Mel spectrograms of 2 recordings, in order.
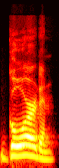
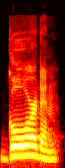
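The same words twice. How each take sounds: Both takes have the same delivery.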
